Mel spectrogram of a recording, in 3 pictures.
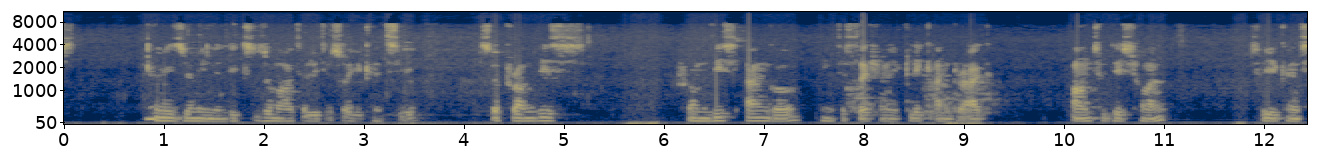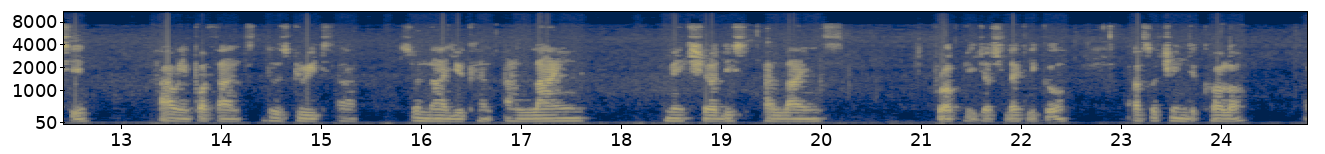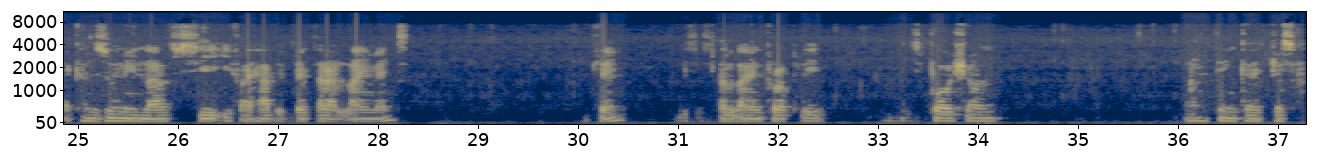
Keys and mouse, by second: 1.2 click, 1.6 right click, 2.6-3.2 drag, 7.9-11.3 drag, 19.3 click, 22.5 right click, 24.0 click, 27.1 right click, 28.9 click, 31.1 right click, 32.5 click.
